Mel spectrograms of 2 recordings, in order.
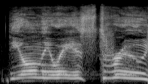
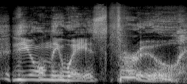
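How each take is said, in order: First: Only pushed high and slow; stress on only. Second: Slow, solemn coach line; a hint of grim instructor. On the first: Retold or imitated. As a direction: lean hard on only, slowly. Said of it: "she said". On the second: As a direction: say it slowly like a grim verdict. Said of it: "She says".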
